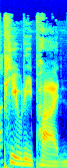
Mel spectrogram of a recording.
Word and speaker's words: PewDiePie: It's PewDiePie, dummy.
